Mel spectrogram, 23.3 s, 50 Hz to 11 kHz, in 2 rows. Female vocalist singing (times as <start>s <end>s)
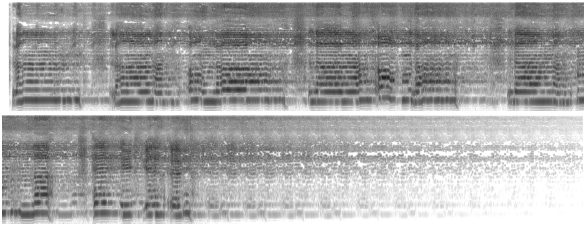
0.2s 17.6s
